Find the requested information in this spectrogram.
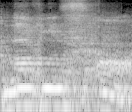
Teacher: Lafis pun, si-nya dialirkan, qa-nya qalqalah.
